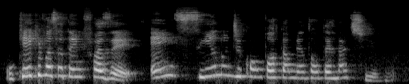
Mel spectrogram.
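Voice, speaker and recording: A woman with a high voice talks parents through how to handle a child's tantrums in a live question-and-answer session. She explains things step by step and now and then acts out short lines a parent or child might say. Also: animated, normal speed, mellow. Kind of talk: live Q&A talk.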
